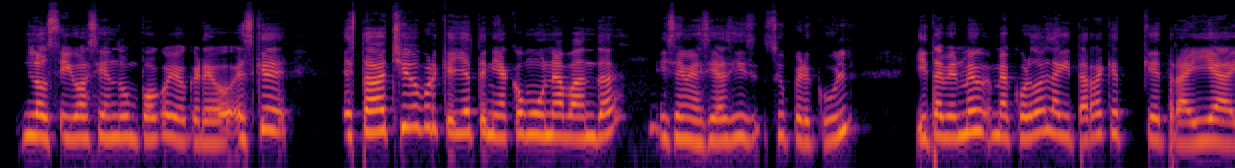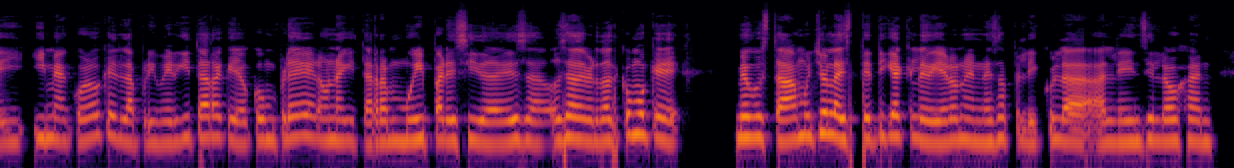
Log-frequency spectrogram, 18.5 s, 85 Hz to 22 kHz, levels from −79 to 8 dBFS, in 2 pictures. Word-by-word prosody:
Lo 245 -1 +3
sigo 235 0 0
haciendo 235 0 0
un 230 -2 -5
poco, 230 +2 0
yo 225 -3 +1
creo. 200 -1 0
Es 230 - -1
que, 295 -4 +2 0.4
estaba 280 +3 +5
chido, 330 +2 +3
porque 330 -2 0
ella 275 0 +2
tenía 245 -3 +1
como 260 +1 +1
una 250 -1 +4
banda, 245 +2 +2 0.3
y 235 - -6
se 235 +1 +1
me 220 - +1
hacía 215 +1 0
así 220 +2 -1
s 235 +5 -7
supercool, 225 +4 -3 0.4
y - - -2
también 240 0 +3
me 280 -1 +4
me 250 -1 +2
acuerdo 235 +2 0
de 285 - +1
la 270 - +1
guitarra 240 0 -1
que 270 -1 -5
que 225 -3 -2
traía 205 +1 +1
ahí, 195 +1 -5
y 235 - -5
y - - -2
me 225 -1 0
acuerdo 215 +3 -4
que 245 - -2
la 205 -3 -2
primer 200 0 -6
guitarra 230 +1 0
que 220 - -4
yo 195 -2 -3
compré 220 +3 -1
era 235 - -3
una 215 -1 -1
guitarra 205 -1 -2
muy 210 +2 -1
parecida 210 -1 -1
a 195 0 -1
esa. 210 -2 -1
O 210 - -2
sea, 235 +1 +4
de 220 - +2
verdad 210 0 0
como 260 0 +1
que 230 -2 0 0.4
me 230 - +3
gustaba 225 -2 +3
mucho 245 +3 +2
la 250 - +6
estética 225 +2 +1
que 240 - -9
le 215 -2 +1
dieron 205 +2 +1
en 210 -1 -3
esa 220 +3 -3
película 100 - -1
a - - 0
Lindsay 205 +2 -3
Lohan, 210 -1 -2
225 Hz, 240 wpm, -22 LUFS, 210-245 Hz, 0.4 s, la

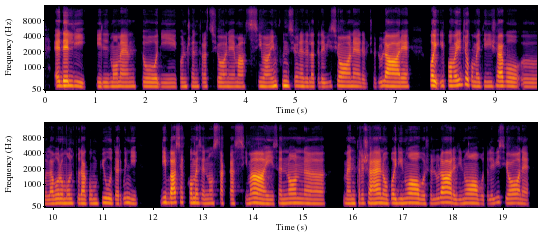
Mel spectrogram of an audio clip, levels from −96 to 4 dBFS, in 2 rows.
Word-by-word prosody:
Ed 200 +1 +3
è 205 - +13
lì 195 -5 -1 0.2
il 175 0 -5
momento 180 0 -2
di 170 0 -10
concentrazione 180 -1 -7
massima 170 +1 -4
in 195 +3 +3
funzione 195 -2 0
della 175 0 -6
televisione, 185 +2 -2
del 160 -2 -12
cellulare 180 +1 +3 0.3
Poi 210 -4 +6
il 205 - -5
pomeriggio 220 +5 +2
come 190 -2 -4
ti 190 +2 -11
dicevo, 185 -1 +1 0.3
ehm, - - -10
lavoro 185 +3 -1
molto 190 0 -4
da 180 -1 0
computer, 180 -1 -4
quindi 200 -4 -5 0.4
di 220 +2 -2
base 210 +2 +5
è - - -24
come 205 -1 -1
se 190 -1 -9
non 185 +1 -6
staccassi 180 -1 -9
mai 185 -4 +6
se 185 +2 -8
non 185 -2 -2 0.3
mentre 185 +1 -4
ceno. 190 0 +3
Poi 190 +1 -2
di 185 0 -4
nuovo 195 -2 +2
cellulare, 195 +3 +3
di 175 0 -10
nuovo 190 -2 -1
televisione, 185 -1 -5
185 Hz, 135 wpm, -23 LUFS, 175-195 Hz, 0.4 s, è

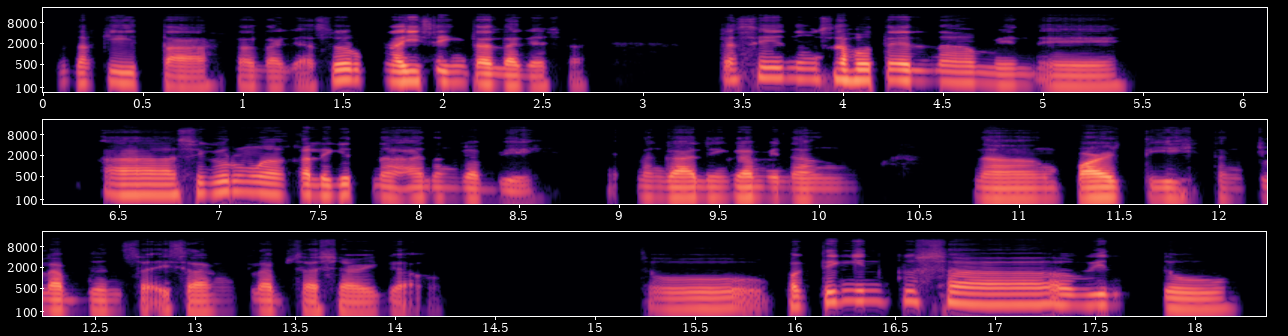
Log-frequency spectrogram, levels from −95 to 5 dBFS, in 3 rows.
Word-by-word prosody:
nakita 130 -6 -3
talaga, 110 -2 -7
surprising 155 -3 +4
talaga 120 -4 +4
siya. - - -19 0.7
Kasi 195 +2 -1
no'ng 185 -2 -5
sa 175 -2 +6
hotel 170 -1 +6
namin, 140 -5 -4
eh, 115 0 -4 1.0
ah, 145 0 +2
siguro 175 +3 -2
mga 155 -4 +1
kalagitnaan 135 -4 -1
ng 115 - -12
gabi 100 -5 -5 0.5
nanggaling 120 -1 +1
kami 120 -1 +2
ng 110 -1 -5 0.6
ng 110 0 +1 0.2
party 115 -1 +6
ng 110 -1 -15
club 115 -2 +2
do'n 110 -1 -6
sa - - -7
isang 105 0 -3
club 110 -2 -2
sa - - -3
Siargao. 95 -2 -5 1.1
So, 125 +1 -4
pagtingin 200 +9 -1
ko 205 +1 -6
sa 185 -1 +1 0.6
window 130 -7 -3
125 Hz, 115 wpm, -26 LUFS, 115-155 Hz, 1.1 s, sa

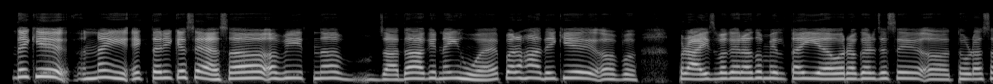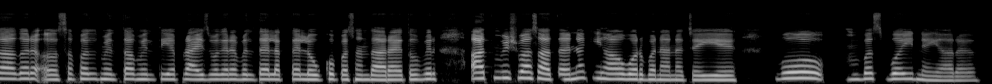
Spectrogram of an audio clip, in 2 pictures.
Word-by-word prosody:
देखिए, 350 -3 +5 0.2
नहीं 285 -1 +3
एक 275 - -2
तरीके 300 +1 +3
से 315 +2 +1
ऐसा 245 +2 +4 0.4
अभी 290 +2 +1
इतना 285 +1 -3 0.5
ज़्यादा 230 +3 +1
आगे 275 +2 +2
नहीं 285 +2 +1
हुआ 225 -5 +2
है, 235 +4 -1
पर 285 +1 0
हाँ 290 -1 +1
देखिए 275 -1 +1
अब 235 +1 -3 0.5
प्राइज़ 250 0 +3
वगैरह 275 0 +2
तो 295 - 0
मिलता 275 -1 -2
ही 275 0 +3
है 250 -1 +4
और 260 +1 +2
अगर 270 +1 +1
जैसे 275 +1 -2
अ, 230 0 -2
थोड़ा-सा 250 +1 -1
अगर 260 +1 -2
असफल 250 +1 -4
मिलता 245 0 -3
मिलती 235 0 -5
है 235 - -2
प्राइज़ 225 -1 -3
वगैरह 230 0 -2
मिलता 230 0 -4
है, 235 - +1
लगता 230 0 -4
है 235 - 0
लोगों 225 -1 0
को - - 0
पसंद 225 0 -3
आ 210 - +3
रहा 215 +1 0
है, 215 - -1
तो 225 +1 -4
फिर 250 -1 -2 0.4
आत्मविश्वास 295 -1 -1
आता 240 -2 +1
है 235 - +1
ना 295 - -2
कि 285 -1 -7
हाँ 245 -1 0
और 235 0 +1
बनाना 210 -1 -3
चाहिए, 205 0 -2 0.4
वो 280 -1 +2 0.4
बस 260 -1 -4
वही 255 0 -1
नहीं 200 -5 -5
आ 185 0 -7
रहा 185 0 -9
है। 185 0 -13
250 Hz, 190 wpm, -23 LUFS, 230-275 Hz, 0.5 s, देखिए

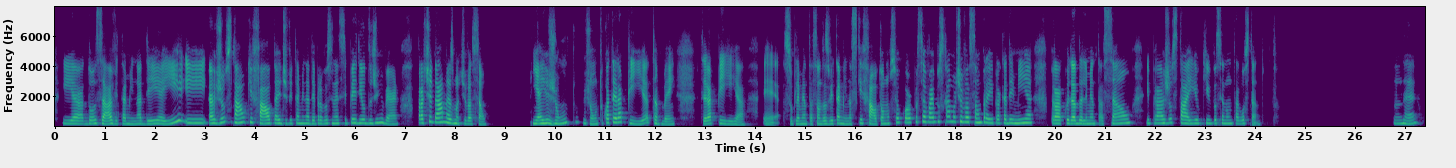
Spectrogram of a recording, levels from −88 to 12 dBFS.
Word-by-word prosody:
e 215 -1 -3
a 200 -1 +2
dosar 215 0 +2
a - - +4
vitamina 200 -1 -4
D 200 +3 -1
aí 240 - +1
e 255 -2 0
ajustar 275 +4 +4
o 310 - -8
que 295 0 -3
falta 235 -3 +4
aí 235 - +2
de 225 0 -2
vitamina 225 0 -2
D 215 0 -3
para 225 0 -3
você 225 +1 -5
nesse 225 +1 -4
período 245 -1 -1
de 260 +3 -1
inverno, 200 -8 -1 0.4
pra 255 0 +6
te 255 +7 +2
dar 295 0 +6
mais 270 -6 +3
motivação, 200 -5 -2 0.9
e 215 -1 +3
aí 225 +3 +5
junto 260 +9 -3
junto 195 -4 -6
com - - -4
a - - +1
terapia 255 -9 +2
também 190 -4 -3 0.5
terapia 190 -5 +1 0.4
é 95 -1 -5
suplementação 195 -1 -3
das 200 +1 -2
vitaminas 205 -2 -1
que 240 - -3
faltam 195 -1 +2
no 215 +1 -5
seu 290 +6 -2
corpo. 285 +1 -1
Você 320 +2 +1
vai 310 -1 +4
buscar 340 +1 -4
a - - -1
motivação 315 -3 +1
pra 290 -3 +1
ir 255 - -1
para 250 0 -2
a - - -9
academia, 250 +2 +1 0.4
pra 225 -1 +6
cuidar 225 -1 +6
da 220 - 0
alimentação 220 +4 -2 0.3
e 230 - -4
para 240 +1 -1
ajustar 250 0 +1
aí 225 +1 0
o 230 - -4
que 230 0 -5
você 230 +1 -4
não 220 0 -3
está 220 -1 -5
gostando. 225 -3 -6 2.7
Né, 220 +3 -5
225 Hz, 155 wpm, -24 LUFS, 210-255 Hz, 2.7 s, pra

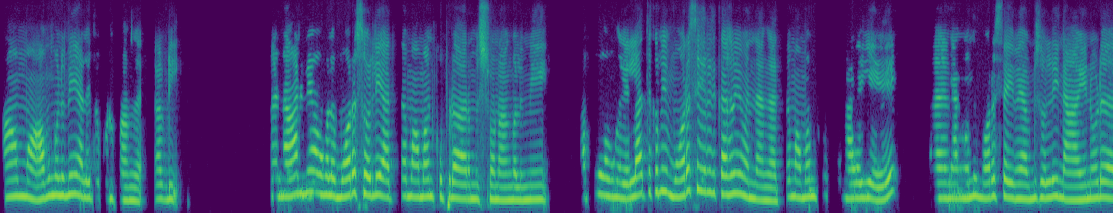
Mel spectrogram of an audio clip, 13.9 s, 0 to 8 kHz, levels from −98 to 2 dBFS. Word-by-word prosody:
ஆமா. 240 -2 +1
அவங்களுமே 255 +4 +2
அழுத்தம் 220 -1 -4
குடுப்பாங்க. 185 -3 -3 0.3
அப்டி. 200 0 -3 1.2
அ - - -6
நானுமே 270 +4 +2
அவங்கள 260 -3 +3
மொற 250 +2 +4
சொல்லி 265 -1 +3
அத்தை, 230 +2 -5
மாமான்னு 235 0 +1
கூப்பிட 230 -1 0
ஆரம்பிச்சுட்டோம் 200 0 0
நாங்களுமே. 190 +1 0 0.6
அப்போ 225 +5 -13
அவங்க 230 -2 0
எல்லாத்துக்குமே 290 +6 +1
மொறை 245 +6 +2
செய்றதுக்காகவே 285 -4 +1
வந்தாங்க. 195 -5 0
அத்தை, 175 +6 -12
மாமன்னு 230 +2 +1
கூப்பி்டனாலயே. 215 -4 -2 0.7
அ - - -10 0.2
நாங்க 210 0 -1
வந்து 245 +2 +1
மொற 215 - +1
செய்வேன் 210 -3 +2
அப்டி 205 +2 0
சொல்லி, 220 +2 +2
நான் 190 0 +1
என்னோட 215 +2 +1
225 Hz, 140 wpm, -19 LUFS, 205-250 Hz, 1.2 s, மொற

